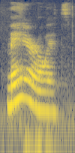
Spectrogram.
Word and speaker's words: Meyerowitz: How do I pronounce this? Meyerowitz.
